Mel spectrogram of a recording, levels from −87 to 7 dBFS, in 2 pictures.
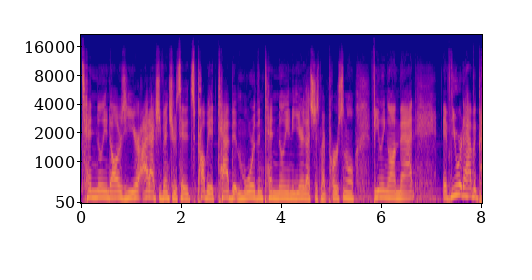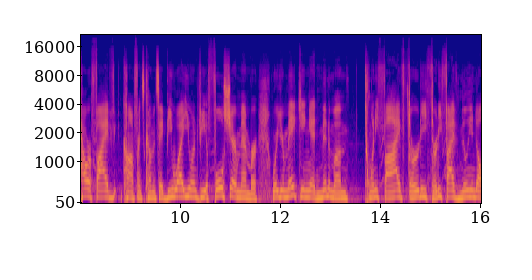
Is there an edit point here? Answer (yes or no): no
